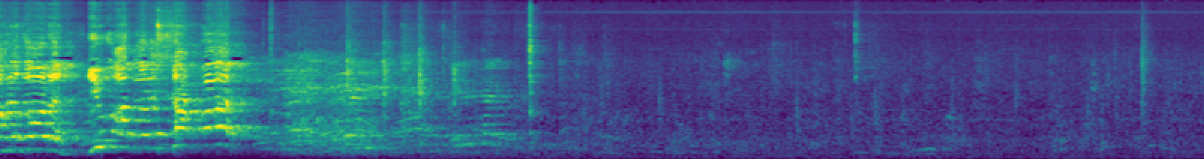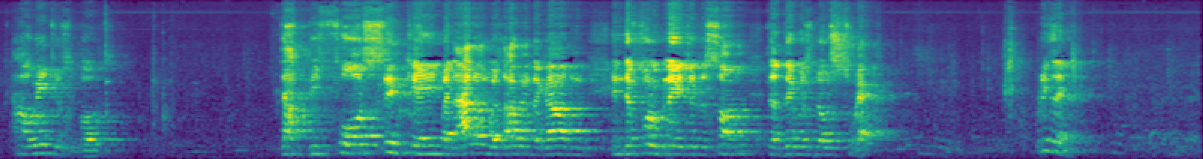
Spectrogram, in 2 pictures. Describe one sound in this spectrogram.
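An elderly man speaks with animation through a microphone.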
